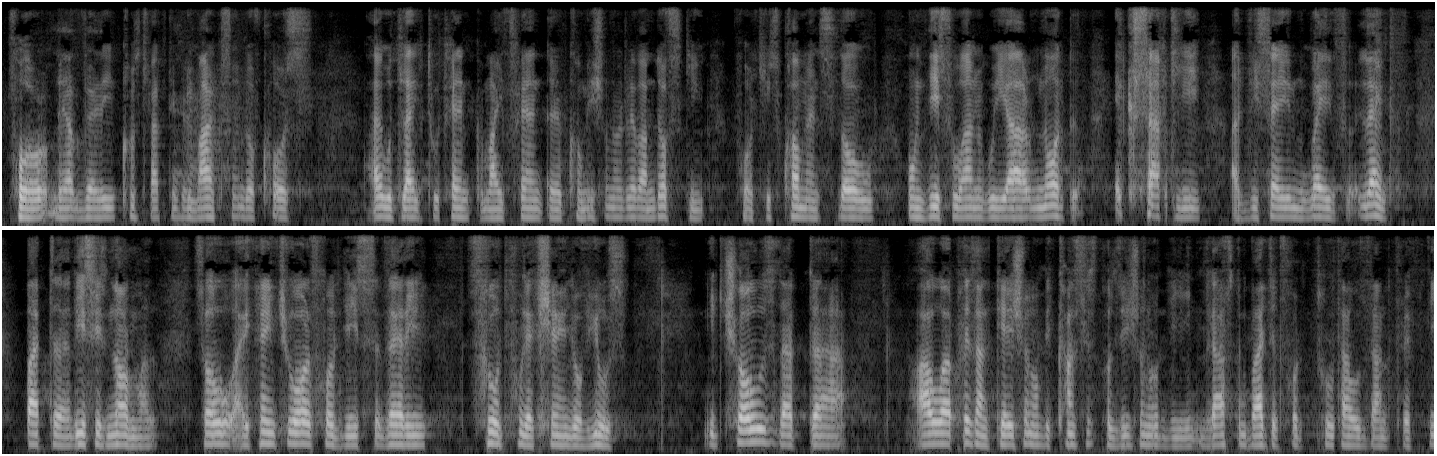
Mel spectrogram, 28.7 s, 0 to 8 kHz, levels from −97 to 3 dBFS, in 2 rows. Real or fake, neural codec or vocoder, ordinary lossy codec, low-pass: fake; codec, 16 kHz in and 24 kHz out, 1.1 kbps, FireRedTTS-2 codec; none; 7.2 kHz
